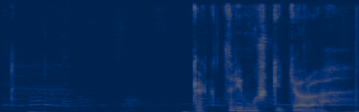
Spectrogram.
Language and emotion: Russian, neutral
